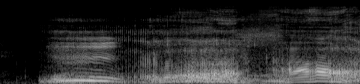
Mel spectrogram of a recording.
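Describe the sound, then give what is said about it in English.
A person imitates a low animal growl, made from up in the head rather than with the voice, producing a rough, rumbling snarl that swells and wavers for a few seconds, fairly loud, with no other sounds around it. “I'm using all this up here to make that low growl.”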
